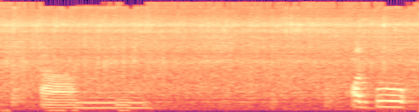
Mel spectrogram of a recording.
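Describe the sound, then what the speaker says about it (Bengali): Jute leaves sizzling as they fry in a pan, a steady close crackle throughout, with a voice briefly heard at the start and near the end. "শাকটা দিয়ে আমি ভালো করে ভেজে নিচ্ছি"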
